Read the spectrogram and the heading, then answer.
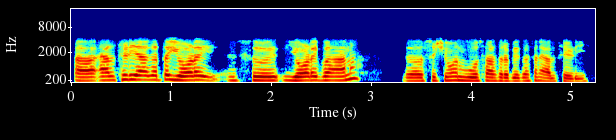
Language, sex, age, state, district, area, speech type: Kashmiri, male, 45-60, Jammu and Kashmir, Kulgam, rural, conversation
